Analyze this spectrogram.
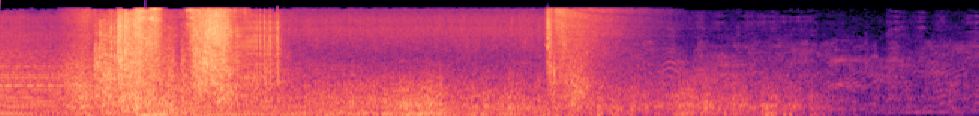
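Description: A rumbling explosion booms and crumbles away.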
